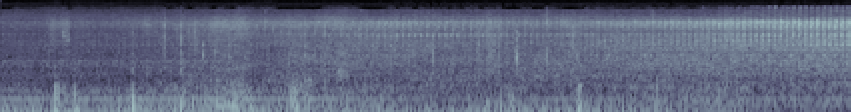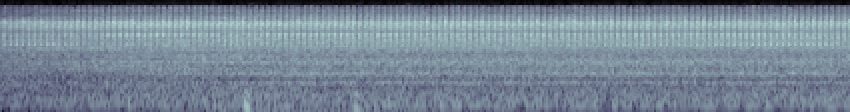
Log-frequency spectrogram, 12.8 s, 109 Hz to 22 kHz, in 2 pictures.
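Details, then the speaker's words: Ford Fiesta SFE three-cylinder with 71,000 miles, no warning lights, fires right up: even, steady idle with no knocking, ticking, or belt or tensioner squeal. The slight shake is considered normal for a three-cylinder. "Don't hear any noises, no belt squeals or tensioner noises or anything like that. So it sounds like everything's okay here."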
